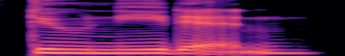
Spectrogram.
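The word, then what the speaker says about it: Dunedin: Dunan. That was my guess, too. Was Dunen or Duniden. I I thought it was Duniden. Apparently, it's Duniden.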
